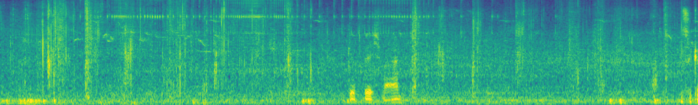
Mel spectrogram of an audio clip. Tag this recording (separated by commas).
Animal, Speech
